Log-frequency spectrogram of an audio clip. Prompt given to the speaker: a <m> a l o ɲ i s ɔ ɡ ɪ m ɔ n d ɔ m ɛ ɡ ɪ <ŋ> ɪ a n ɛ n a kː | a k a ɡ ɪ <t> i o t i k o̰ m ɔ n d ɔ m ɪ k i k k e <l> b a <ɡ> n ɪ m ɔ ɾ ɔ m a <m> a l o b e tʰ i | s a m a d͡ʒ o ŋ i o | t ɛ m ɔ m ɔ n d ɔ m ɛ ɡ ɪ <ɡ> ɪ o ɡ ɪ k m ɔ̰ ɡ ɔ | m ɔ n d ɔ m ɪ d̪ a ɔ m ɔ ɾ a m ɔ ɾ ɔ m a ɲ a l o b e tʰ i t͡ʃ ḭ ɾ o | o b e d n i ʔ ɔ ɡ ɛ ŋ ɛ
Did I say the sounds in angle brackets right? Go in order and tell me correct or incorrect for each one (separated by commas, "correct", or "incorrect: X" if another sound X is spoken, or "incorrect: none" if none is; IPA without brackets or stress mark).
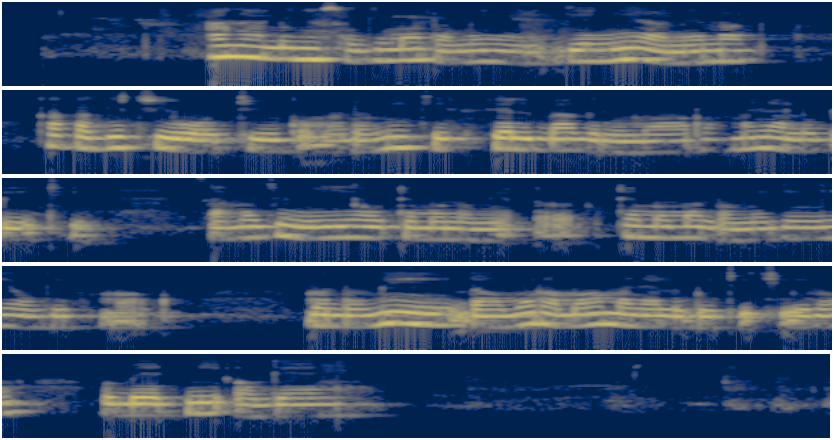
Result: incorrect: ɲ, correct, incorrect: t͡ʃ, correct, correct, incorrect: ɲ, incorrect: ŋ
